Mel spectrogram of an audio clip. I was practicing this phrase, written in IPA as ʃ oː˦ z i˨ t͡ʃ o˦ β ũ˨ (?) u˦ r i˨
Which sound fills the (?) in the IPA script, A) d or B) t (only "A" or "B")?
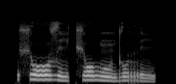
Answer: A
